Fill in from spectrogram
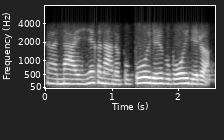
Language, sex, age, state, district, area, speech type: Manipuri, female, 30-45, Manipur, Kangpokpi, urban, conversation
